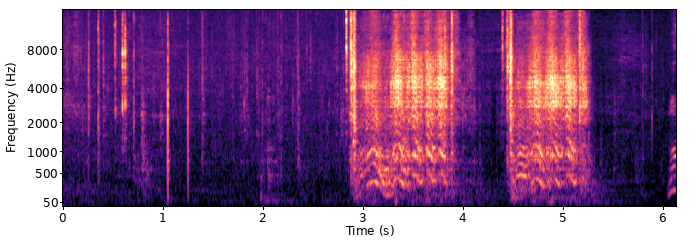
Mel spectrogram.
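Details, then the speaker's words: 1937 Chevy 250 six-cylinder, unrun for years, gas in the carb: a few clicks, then two bursts of even starter cranking that never fire. No spark with two different coils tried, so the ignition points are blamed. "I'm trying two different coils I'm not getting any Sparks so it's got to be the points super simple system"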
